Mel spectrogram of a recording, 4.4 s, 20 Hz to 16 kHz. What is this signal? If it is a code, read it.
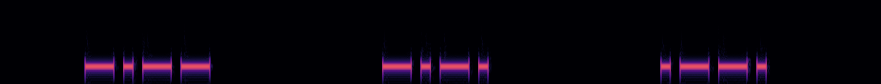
Morse code, heard as a keyed tone, about 26 wpm, spaced as for 9 wpm, 700 Hz. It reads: YCP
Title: USA Call Signs - 6 Characters - 6x Character Spacing - 25wpm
